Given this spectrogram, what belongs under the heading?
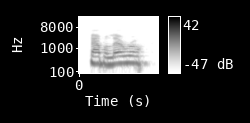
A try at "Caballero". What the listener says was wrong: Caballero? Roll your R's, Judge.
